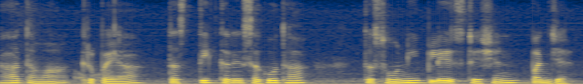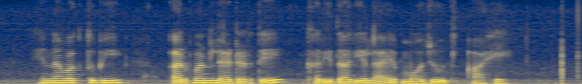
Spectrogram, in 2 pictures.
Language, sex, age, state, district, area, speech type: Sindhi, female, 60+, Rajasthan, Ajmer, urban, read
